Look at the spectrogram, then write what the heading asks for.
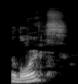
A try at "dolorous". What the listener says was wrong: It's not Dolores. It's Dolores. You're putting emphasis on the wrong syllable, which is why I keep saying that I'm the one that should be reading the audiobook.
